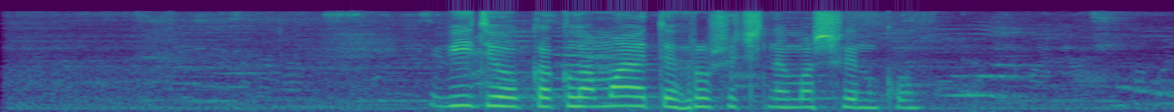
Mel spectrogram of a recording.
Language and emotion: Russian, neutral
